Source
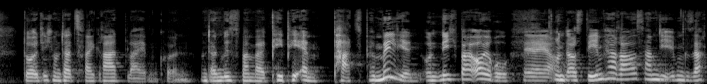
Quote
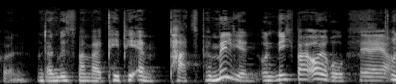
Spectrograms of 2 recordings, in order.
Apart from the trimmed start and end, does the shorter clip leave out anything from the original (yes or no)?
no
